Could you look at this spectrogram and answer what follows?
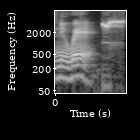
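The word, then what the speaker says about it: Niue: มาก ที่ จะ เคย ไป นั่น คือ ประเทศ นิเว มัน สะกด ว่า n i u e ซึ่ง มัน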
